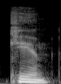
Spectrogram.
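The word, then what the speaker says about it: Cian: short one it's pron it's spelled c i a n I think I might know this one is it Ken it is come on what two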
